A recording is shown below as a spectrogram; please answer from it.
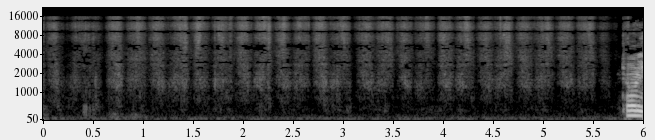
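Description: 1984 Donruss baseball cards sliding against one another as they are thumbed off a stack one at a time. The card rubs come in a soft, quick, even rhythm of about five a second.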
